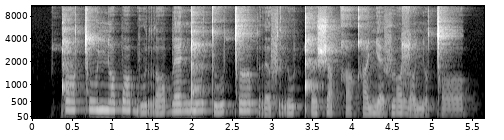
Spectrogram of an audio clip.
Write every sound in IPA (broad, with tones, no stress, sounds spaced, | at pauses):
ǃ ɔ˦ ǀ u˦ ɲ ɔ˦ p ɔ˦ b u˩˧ r ɔ˩˧ b ɛ˦ ŋ͡ǃ u˦ t u˨˥ ǀ ɤ˦ p r ə˩˧ f r u˨˥ ǃʰ ə˨˥ ʃ ə˧˩˧ qʰ ɤ˨˥ qʰ ɛ˨˥ ɲ ɛ˧˩˧ f ɹ ɔ˦ ɮ ɔ˩˧ ɲ ɔ˩˧ ǀ ɔ˦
